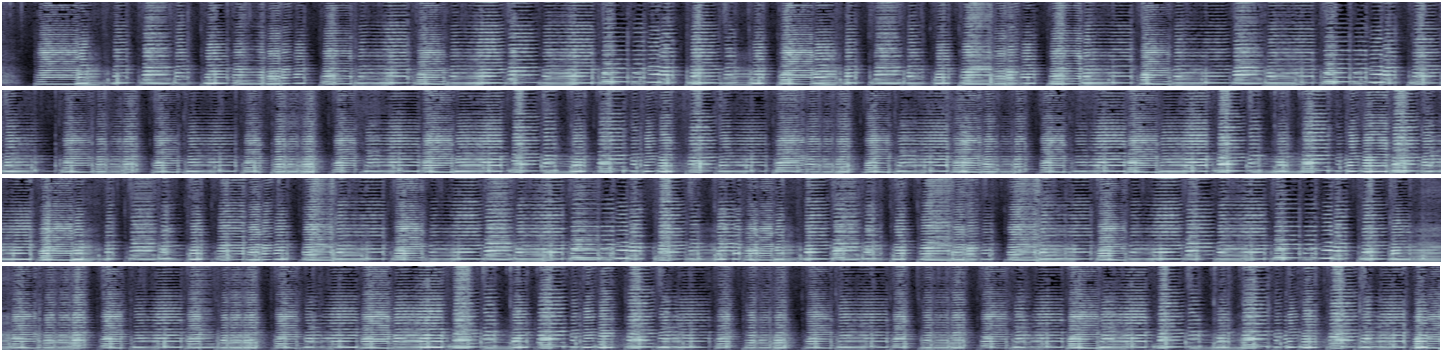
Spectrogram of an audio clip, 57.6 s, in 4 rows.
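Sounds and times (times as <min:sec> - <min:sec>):
accordion playing a bourree: 0:00.0 - 0:57.5.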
